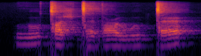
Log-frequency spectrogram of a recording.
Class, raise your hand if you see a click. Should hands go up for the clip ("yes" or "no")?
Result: yes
